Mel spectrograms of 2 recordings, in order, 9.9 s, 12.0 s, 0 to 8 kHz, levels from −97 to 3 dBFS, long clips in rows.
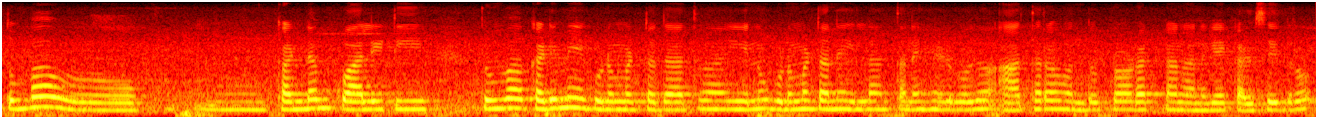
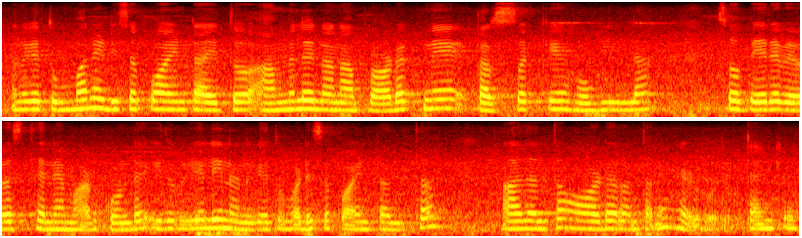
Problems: constant background noise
